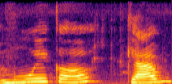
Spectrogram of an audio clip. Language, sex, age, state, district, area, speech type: Odia, female, 30-45, Odisha, Bhadrak, rural, spontaneous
